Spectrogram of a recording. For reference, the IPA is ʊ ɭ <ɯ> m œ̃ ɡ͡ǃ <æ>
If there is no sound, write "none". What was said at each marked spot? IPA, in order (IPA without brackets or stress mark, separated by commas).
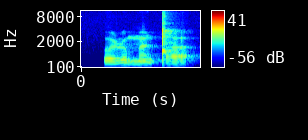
ʊ, ɐ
